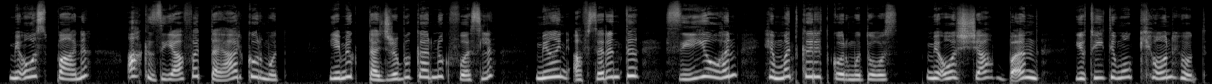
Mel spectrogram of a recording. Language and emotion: Kashmiri, fearful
